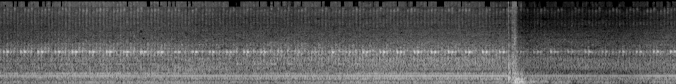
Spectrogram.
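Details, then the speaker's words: 1984 Mercedes 300D (W123) diesel during a blow-by check with the auxiliary fan just kicked on: steady, even diesel clatter at idle with a constant pitch and no misses or knocks; absolutely zero blow-by, very healthy engine. "absolutely zero Blow by very very healthy engine"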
